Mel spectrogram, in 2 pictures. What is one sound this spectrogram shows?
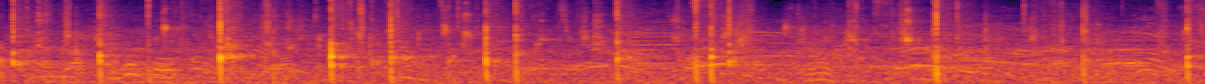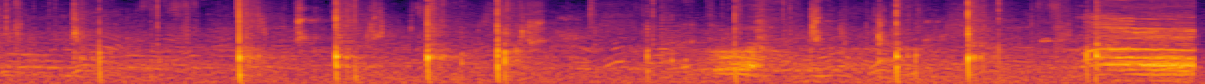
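Paddles pop sharply against a plastic ball in quick rallies.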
